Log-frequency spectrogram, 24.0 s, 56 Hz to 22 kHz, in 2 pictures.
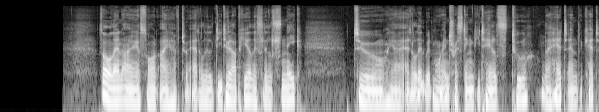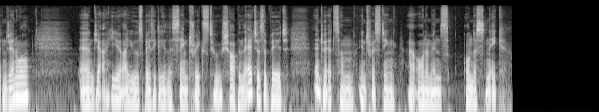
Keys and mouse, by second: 0.1 middle drag, 0.2 middle click, 1.2-1.9 middle drag, 2.5-6.9 typing, 2.5 Tab, 3.0 Tab, 3.3 middle click, 3.5 middle click, 3.9 click, 5.6 click, 7.0 Tab, 7.8 middle click, 8.3 ctrl+middle click, 8.5 click, 9.1 Tab, 9.5 click, 10.0 click, 11.0 middle click, 11.2 click, 11.3-14.6 typing, 12.9 click, 14.7-15.9 drag, 15.9-19.6 typing, 16.6 click, 17.1-17.5 drag, 17.8 middle click, 18.4-20.0 drag, 20.3 ctrl+click, 20.8-21.3 middle drag, 21.3 click, 21.5 f, 22.3 click, 23.7-23.9 middle drag.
